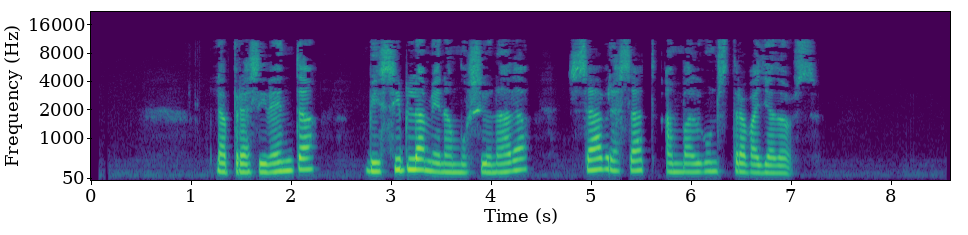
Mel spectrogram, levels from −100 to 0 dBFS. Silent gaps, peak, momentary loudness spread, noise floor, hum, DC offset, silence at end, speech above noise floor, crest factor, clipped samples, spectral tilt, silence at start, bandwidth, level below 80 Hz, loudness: none; -6 dBFS; 11 LU; -73 dBFS; none; under 0.1%; 1.4 s; 49 dB; 20 dB; under 0.1%; -4.5 dB/octave; 1.25 s; 11.5 kHz; -74 dBFS; -25 LUFS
